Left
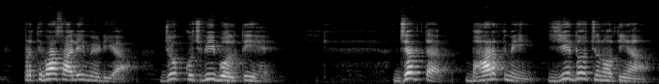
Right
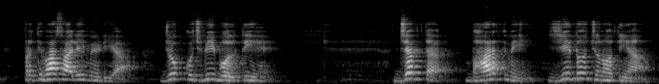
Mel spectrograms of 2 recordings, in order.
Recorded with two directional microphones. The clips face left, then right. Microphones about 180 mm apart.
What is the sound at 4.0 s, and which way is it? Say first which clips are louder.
Speech: left 6 dB; 30° left (ahead or behind).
